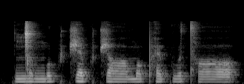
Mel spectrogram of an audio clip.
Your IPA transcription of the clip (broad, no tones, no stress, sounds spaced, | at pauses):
ŋ͡ǀ ə˞ ŋʷ ə˞ kʷ t͡ʃ æ kʷ t͡ʃ ɑː m ɔ pʰ æ kʷ ʌ tʰ ɑ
